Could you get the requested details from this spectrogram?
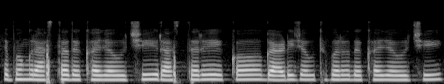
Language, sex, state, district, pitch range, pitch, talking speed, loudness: Odia, female, Odisha, Malkangiri, 210-225 Hz, 220 Hz, 120 wpm, -15 LUFS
